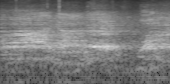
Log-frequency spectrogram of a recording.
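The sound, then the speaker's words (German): A crowd chants a victory cheer on the night Macron was elected president of France. Many voices rise and fall together in loud, sustained, rhythmic swells, with no pause. “Wir haben gewonnen. Dieser Jubelruf wird immer wieder angestimmt.”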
